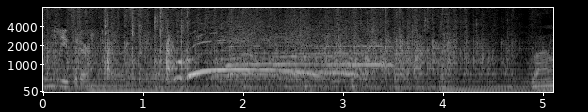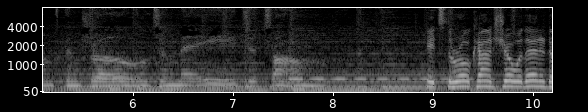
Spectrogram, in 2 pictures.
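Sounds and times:
crowd cheering and clapping in NASA Mission Control: 0.0 - 5.0
speech: 0.2 - 0.8, 5.0 - 10.1.

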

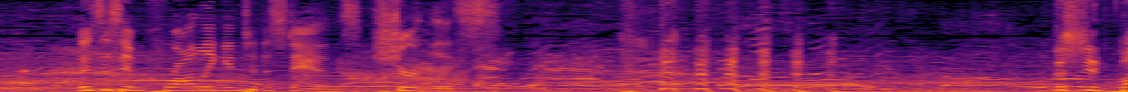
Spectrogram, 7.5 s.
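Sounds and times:
stadium crowd cheering wildly: 0.0 - 7.5
speech: 0.5 - 3.4, 4.8 - 5.6, 7.0 - 7.5
laughter: 4.0 - 6.1.

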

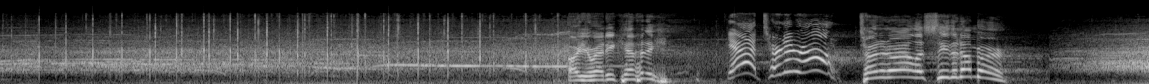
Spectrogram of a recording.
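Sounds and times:
audience applause: 0.0 - 7.4
crowd cheering: 0.0 - 8.4, 10.5 - 11.4
speech: 5.7 - 10.2.

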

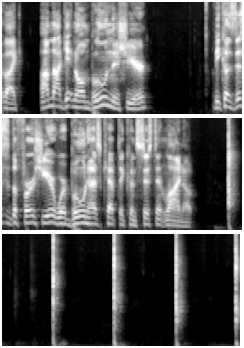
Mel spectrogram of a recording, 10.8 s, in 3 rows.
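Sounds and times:
speech: 0.0 - 2.2, 3.2 - 6.5
hands clapping: 6.9 - 8.2, 8.8 - 10.7.

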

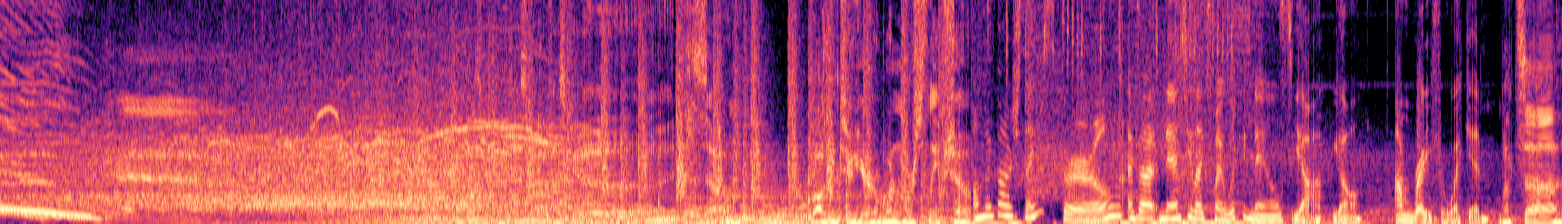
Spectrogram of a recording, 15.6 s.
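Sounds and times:
group of people cheering and whooping: 0.0 - 7.5
speech: 8.2 - 15.6.

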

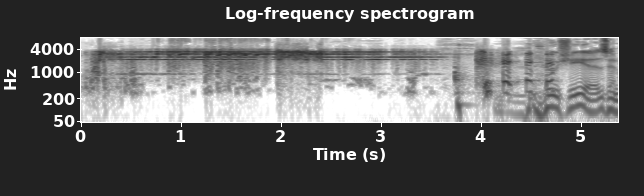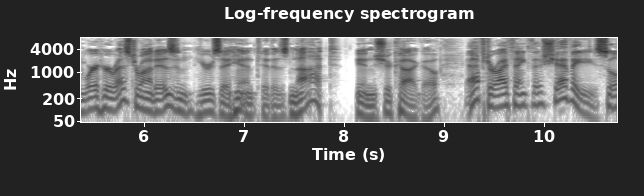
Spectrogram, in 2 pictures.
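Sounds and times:
bell ringing: 0.0 - 5.2
laughter: 3.6 - 5.7
speech: 4.5 - 10.7.

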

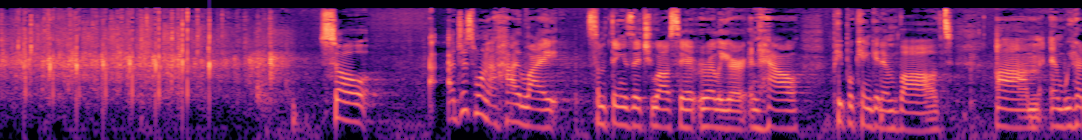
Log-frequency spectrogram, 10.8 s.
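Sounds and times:
audience clapping at a City Club discussion event: 0.0 - 3.0
speech: 3.2 - 3.8, 4.5 - 10.8.

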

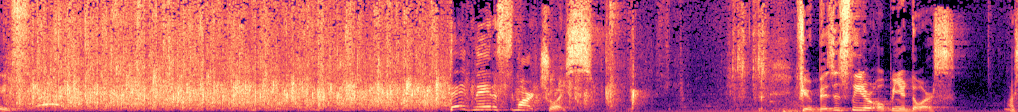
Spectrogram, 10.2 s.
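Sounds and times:
speech: 0.0 - 0.6, 5.0 - 6.1, 8.0 - 10.1
audience applause: 0.0 - 6.6.

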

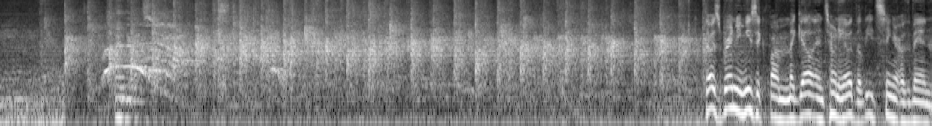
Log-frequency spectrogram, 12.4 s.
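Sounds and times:
live audience applause: 0.9 - 10.0
speech: 9.4 - 12.4.

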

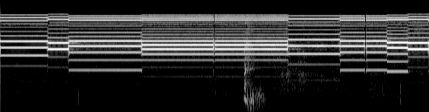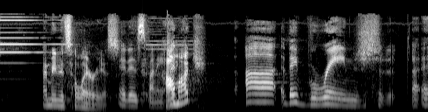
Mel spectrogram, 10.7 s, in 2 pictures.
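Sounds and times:
egg boiler electronic signal melody for hard-boiled eggs: 0.0 - 6.0
speech: 5.9 - 10.7.

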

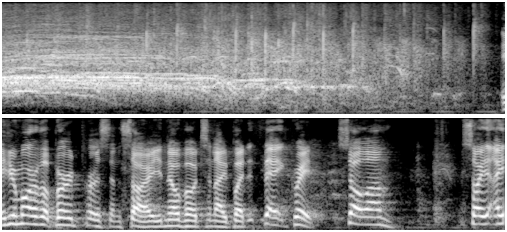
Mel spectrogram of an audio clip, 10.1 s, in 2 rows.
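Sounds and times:
audience applause and cheering: 0.0 - 5.0
speech: 5.0 - 10.0
laughter: 7.6 - 9.6.

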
